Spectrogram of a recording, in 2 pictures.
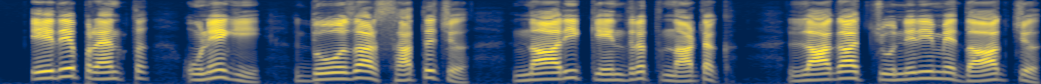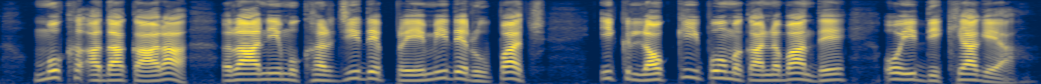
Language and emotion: Dogri, neutral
